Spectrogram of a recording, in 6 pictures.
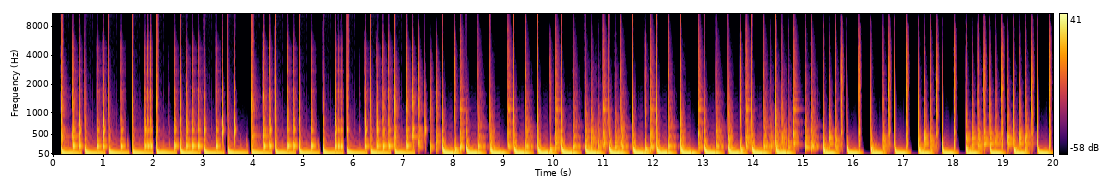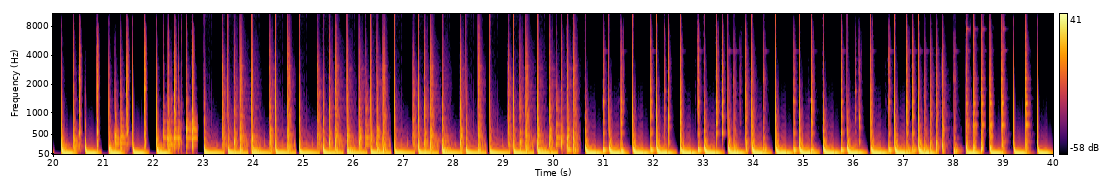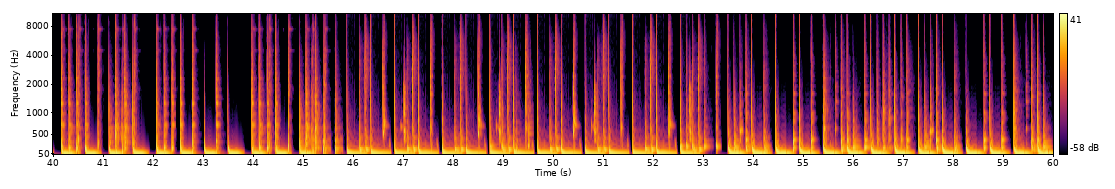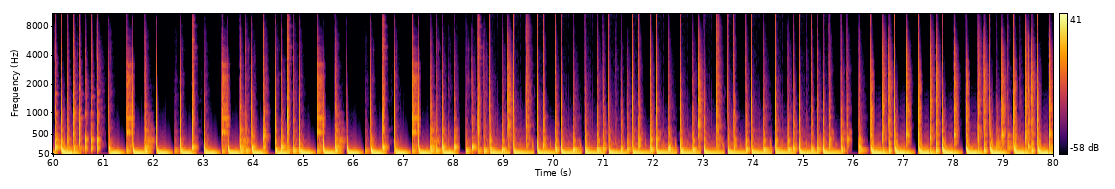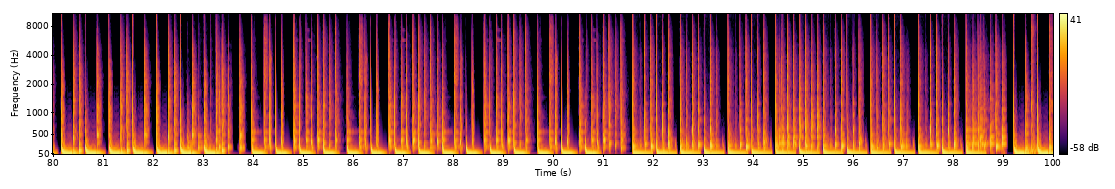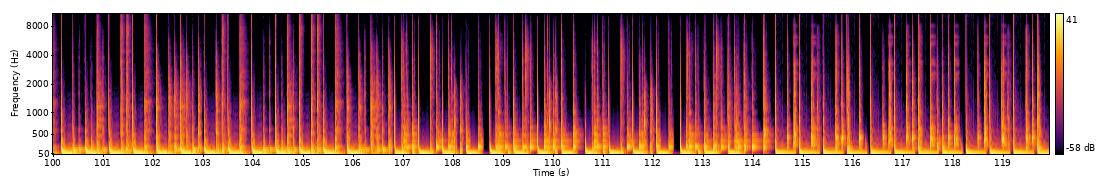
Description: Genre:House
手作業で録音されたパーカッションを現代的なデジタルプロセッシングでブレンドし、最大のインパクトを実現しています。
ご注意：オーディオデモはラウドで圧縮された均一な音に加工されています。
100 percussion drum loops (kick-free)
302 one shots (congas,toms, misc percs)
125-128 bpm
